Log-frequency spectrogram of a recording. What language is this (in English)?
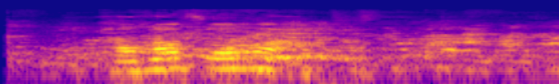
Chinese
